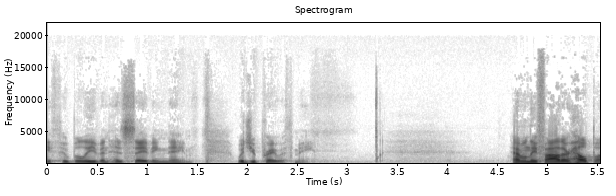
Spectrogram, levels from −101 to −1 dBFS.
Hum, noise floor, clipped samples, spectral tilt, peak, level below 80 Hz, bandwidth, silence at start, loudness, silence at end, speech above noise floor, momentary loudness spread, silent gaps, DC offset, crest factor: none; -72 dBFS; under 0.1%; -6 dB/octave; -6 dBFS; -78 dBFS; 17.5 kHz; 0 s; -27 LUFS; 0 s; 44 dB; 19 LU; none; under 0.1%; 24 dB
